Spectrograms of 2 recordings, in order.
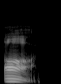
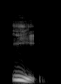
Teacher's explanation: ah is a back vowel and e is a front vowel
